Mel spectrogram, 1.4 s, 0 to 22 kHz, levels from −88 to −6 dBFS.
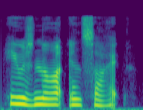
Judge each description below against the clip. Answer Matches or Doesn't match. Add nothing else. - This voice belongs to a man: Doesn't match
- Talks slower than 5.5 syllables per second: Matches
